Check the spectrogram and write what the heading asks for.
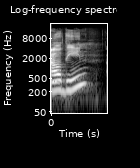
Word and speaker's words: Aldean: Aldean.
